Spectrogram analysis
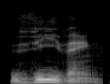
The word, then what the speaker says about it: vivem: The ER gets replaced by this EM, which is pronounced em, vivem.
